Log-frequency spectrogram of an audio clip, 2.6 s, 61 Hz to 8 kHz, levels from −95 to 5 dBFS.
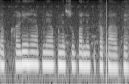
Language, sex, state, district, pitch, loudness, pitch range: Hindi, female, Jharkhand, Garhwa, 185 Hz, -11 LUFS, 175-190 Hz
